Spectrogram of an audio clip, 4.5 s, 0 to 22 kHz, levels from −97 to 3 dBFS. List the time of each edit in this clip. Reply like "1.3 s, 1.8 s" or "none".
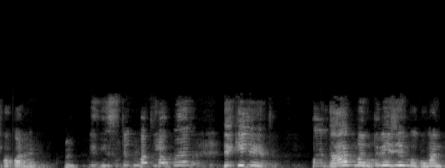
none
